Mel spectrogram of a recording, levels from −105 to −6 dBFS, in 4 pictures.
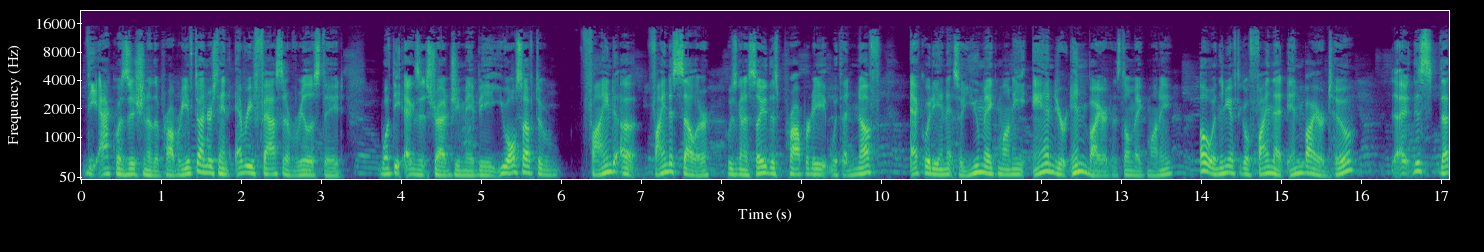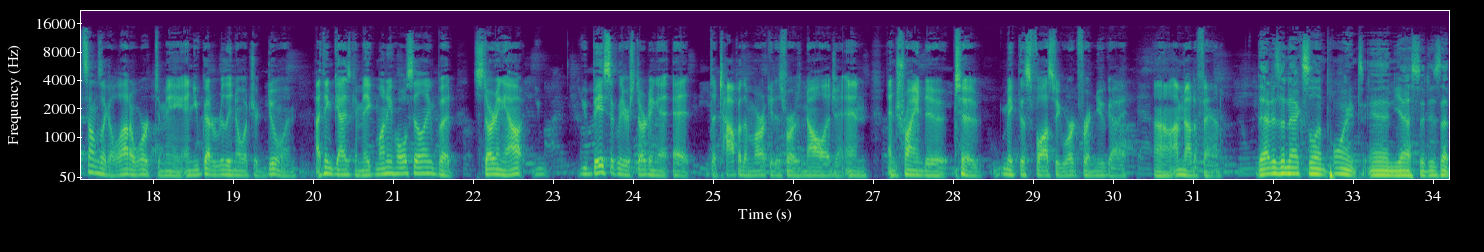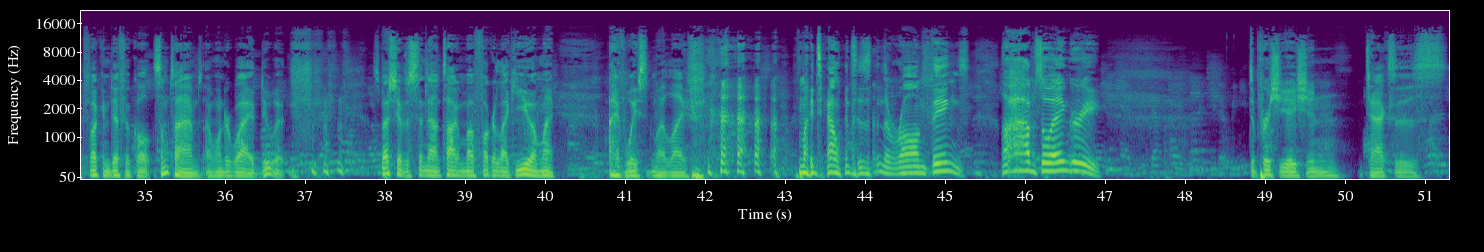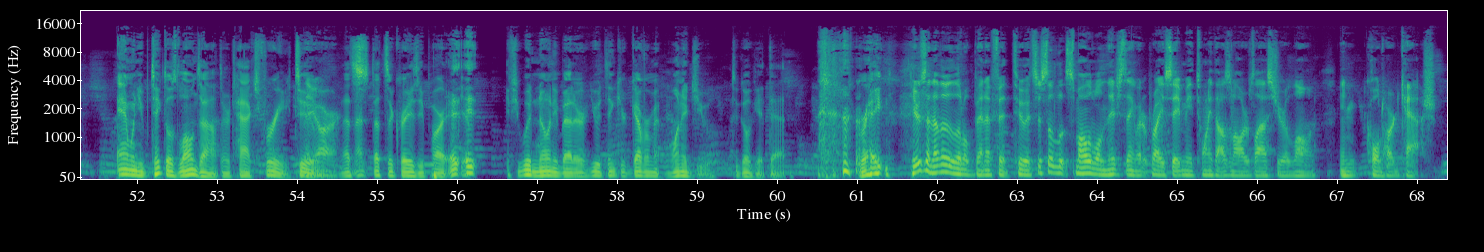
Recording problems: background chatter; faint; throughout; 2 voices, 25 dB below the speech

